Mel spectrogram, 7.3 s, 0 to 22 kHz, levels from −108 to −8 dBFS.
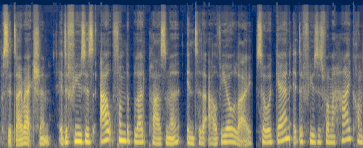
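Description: At 0.08 to 0.29 s and again at 1.79 to 2.03 s the input gain was likely set too high, driving the peaks about 5 dB and then about 4 dB past the converter's ceiling. This microphone overload flattens the tops of the waveform, clipping roughly one percent of samples in the first burst and a little less in the second, so the loudest syllables take on a harsh, crackly, buzzing edge.

At 2.43 s, just before "the blood", the call software likely reacted to those clipped peaks by turning the device's input volume down in a single step of about 4 dB. The level of the speech and the background drops abruptly at that point instead of fading. A second, smaller microphone volume step-down of about 2 dB follows at 6.57 s, lowering the level once more in the same sudden way.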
